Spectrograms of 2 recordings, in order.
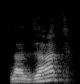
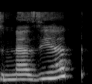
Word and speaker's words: Naziat: I saw we got two new people here, Yu Zhang and also Nazat. Do I pronunciation is correct? Yeah. Yeah, it's Naziat, but you can call me.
